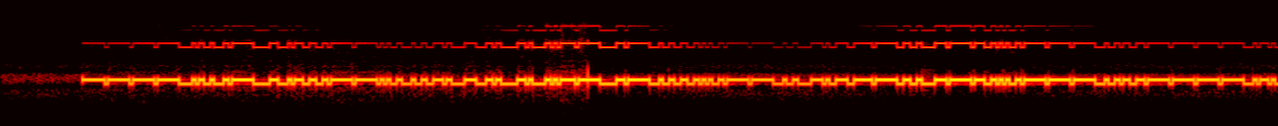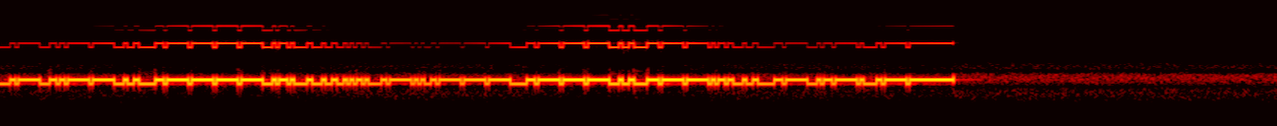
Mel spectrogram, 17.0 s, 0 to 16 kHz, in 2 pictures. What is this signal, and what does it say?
RTTY (45.45 baud, 170 Hz shift), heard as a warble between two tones, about 1360 Hz centre, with fading. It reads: THIS CONTEXT IS OBVIOUS WHEN THE REST OF THE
